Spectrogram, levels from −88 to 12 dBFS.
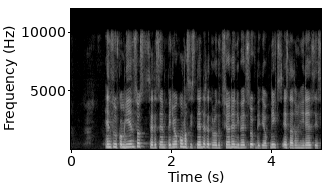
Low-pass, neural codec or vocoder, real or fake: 9.9 kHz; autoencoder, 22.05 kHz, a latent of 192 numbers a frame, VITS, trained on one speaker; fake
